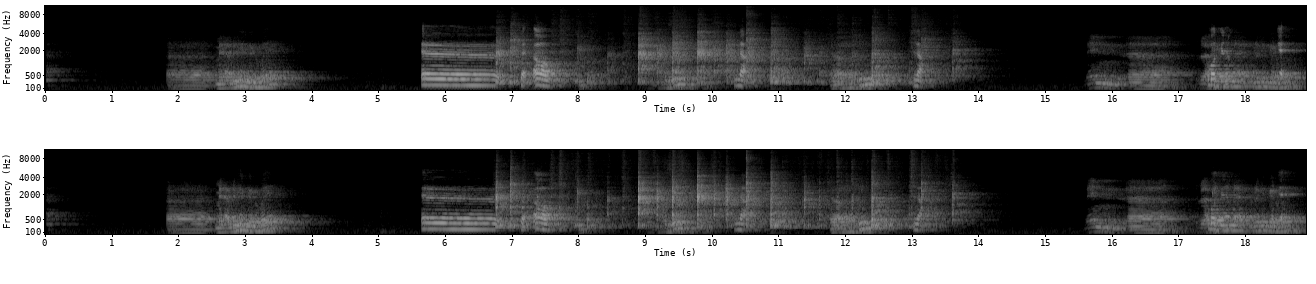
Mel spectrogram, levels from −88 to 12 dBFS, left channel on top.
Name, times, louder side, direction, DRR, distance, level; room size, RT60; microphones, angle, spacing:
voice 1, 1.8-3.5 8.0-8.1 9.0-9.6 11.8-12.5 15.6-16.9 17.3-18.7, right 1 dB, 40° right, -2 dB, 1.6 m, -43 dB
voice 2, 5.6-6.9 7.1-7.6 10.3-10.6 13.0-13.2 17.4-17.8 18.5-18.6, left 4 dB, 90° left, 9 dB, 0.6 m, -34 dB
sound 1, 6.7-13.6, right 3 dB, 65° right, 1.7 m, -40 dB
9.7 x 4.3 x 5.2 m, 1.4 s
head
